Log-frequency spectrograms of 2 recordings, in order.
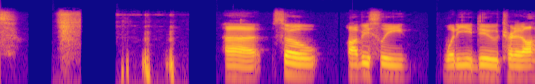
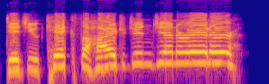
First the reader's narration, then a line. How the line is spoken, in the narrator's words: You very distantly hear me yell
